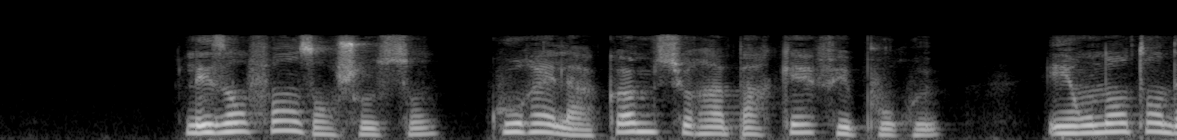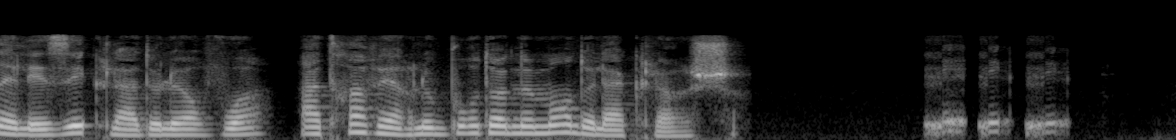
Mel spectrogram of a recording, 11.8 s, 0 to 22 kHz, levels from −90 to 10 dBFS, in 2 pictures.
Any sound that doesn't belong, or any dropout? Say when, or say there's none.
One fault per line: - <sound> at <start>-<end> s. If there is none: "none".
- laugh at 10.5-11.2 s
